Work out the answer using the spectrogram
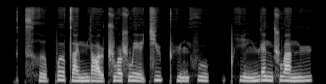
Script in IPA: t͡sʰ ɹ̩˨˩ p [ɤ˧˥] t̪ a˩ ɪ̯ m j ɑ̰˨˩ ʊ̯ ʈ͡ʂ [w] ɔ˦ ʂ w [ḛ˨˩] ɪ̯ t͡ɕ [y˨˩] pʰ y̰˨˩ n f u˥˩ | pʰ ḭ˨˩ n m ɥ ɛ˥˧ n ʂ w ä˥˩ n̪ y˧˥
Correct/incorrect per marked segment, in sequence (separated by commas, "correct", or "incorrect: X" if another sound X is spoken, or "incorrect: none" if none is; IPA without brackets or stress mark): incorrect: ɤ˥˩, correct, correct, incorrect: y˥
